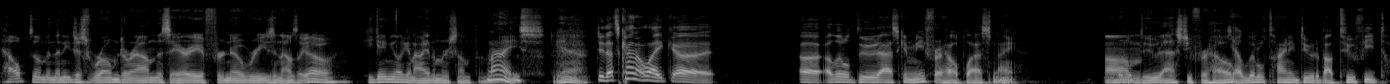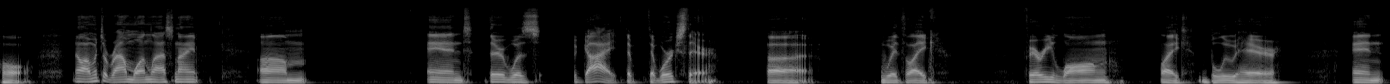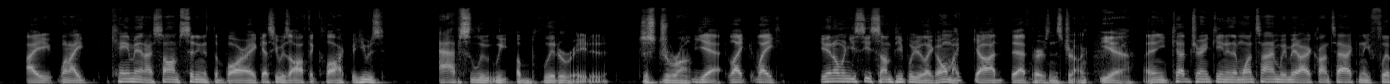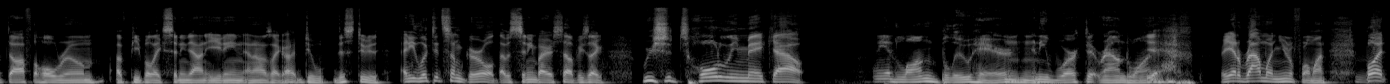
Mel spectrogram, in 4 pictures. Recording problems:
none

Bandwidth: 14.5 kHz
